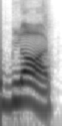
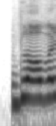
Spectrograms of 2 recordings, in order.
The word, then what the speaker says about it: glower: 1, GLOWER, ग्लोर। ग्लोवर, इसको बहुत pronunciation है इसकी। ठीक है, ग्लोवर, ग्लोर, कुछ भी बोल सकते हैं, ग्लोवर ज्यादा वैसे सही है इसकी प्रोनाउंसिएशन।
